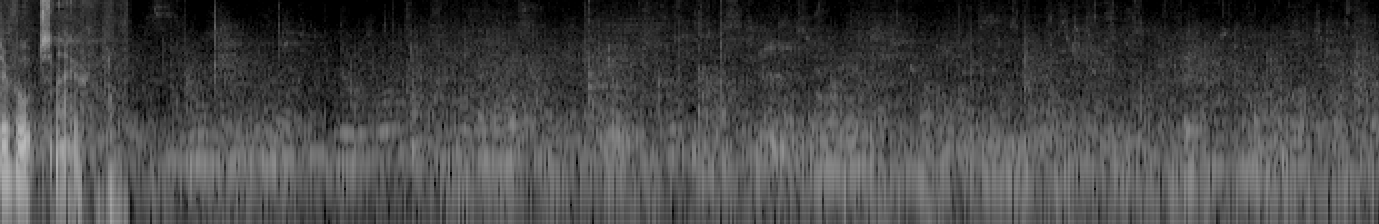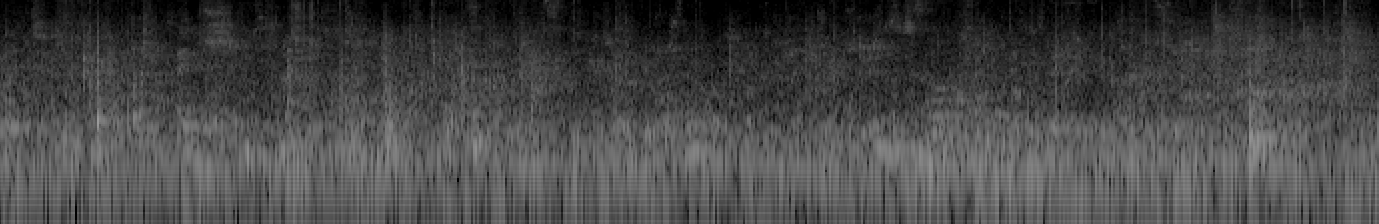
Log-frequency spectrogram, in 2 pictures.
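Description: A crowd murmurs quietly in a large hall.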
